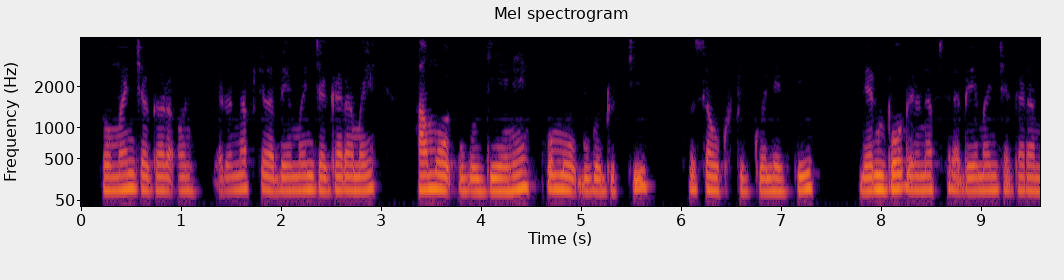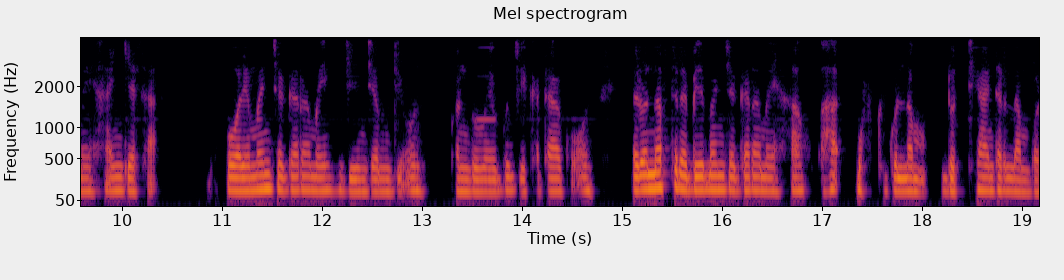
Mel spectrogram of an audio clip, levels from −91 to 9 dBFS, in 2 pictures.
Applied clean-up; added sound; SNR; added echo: neural mask model DeepFilterNet 3.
